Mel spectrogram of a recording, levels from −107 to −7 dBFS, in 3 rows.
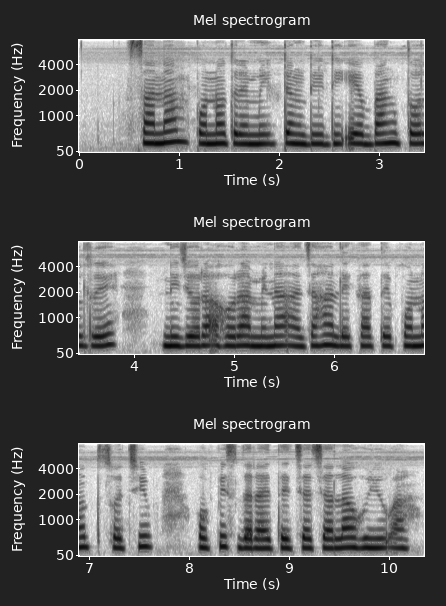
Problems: constant background noise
